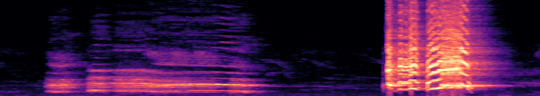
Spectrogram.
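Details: Green junglefowl in breeding condition, voice used as a master sound to prompt quiet birds and for luring: a long sustained harmonic drawl, a gap, then a loud harsh, screeching burst lasting about a second.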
